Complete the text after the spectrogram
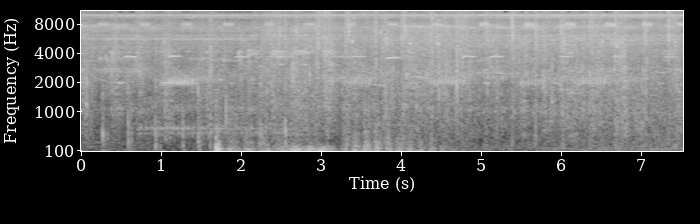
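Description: Footsteps crunch on a leafy forest floor.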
